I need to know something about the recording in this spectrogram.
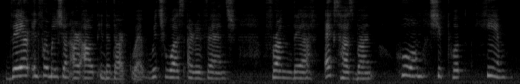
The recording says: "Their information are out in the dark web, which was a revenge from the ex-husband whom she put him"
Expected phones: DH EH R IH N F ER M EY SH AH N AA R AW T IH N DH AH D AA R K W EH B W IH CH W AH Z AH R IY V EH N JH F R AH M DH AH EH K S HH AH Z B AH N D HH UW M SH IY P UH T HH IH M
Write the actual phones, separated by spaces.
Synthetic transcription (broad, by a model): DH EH R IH N F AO M EY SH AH N AA R AW T IH N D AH D AA R K W EH B W IH CH W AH S AH R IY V EH N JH F R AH M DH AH EH K S HH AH S B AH N D HH UW M SH IY P UH T HH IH M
